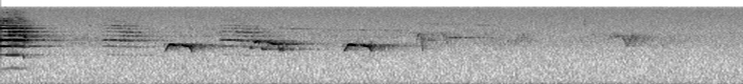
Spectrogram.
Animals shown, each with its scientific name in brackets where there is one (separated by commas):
Red-eyed Vireo (Vireo olivaceus), American Robin (Turdus migratorius), Blue Jay (Cyanocitta cristata), Blue-headed Vireo (Vireo solitarius)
